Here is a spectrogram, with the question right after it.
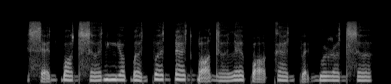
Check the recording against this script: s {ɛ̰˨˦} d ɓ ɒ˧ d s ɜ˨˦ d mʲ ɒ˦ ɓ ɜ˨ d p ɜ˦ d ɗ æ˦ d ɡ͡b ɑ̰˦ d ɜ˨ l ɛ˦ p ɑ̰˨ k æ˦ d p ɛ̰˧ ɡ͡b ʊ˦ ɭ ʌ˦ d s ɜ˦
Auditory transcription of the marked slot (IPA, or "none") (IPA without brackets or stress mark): ɛ̰˨˦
